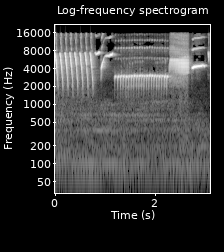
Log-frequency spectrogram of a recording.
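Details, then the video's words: Belgian canary singing for canary training: rapid falling high notes, then a sharp upslurred whistle, a long fast trill held on one pitch, a harsh buzzy burst and a thin high whistle, clean and without background noise. "Belgian Canary Song That Fascinates Everyone !! Canary Training"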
